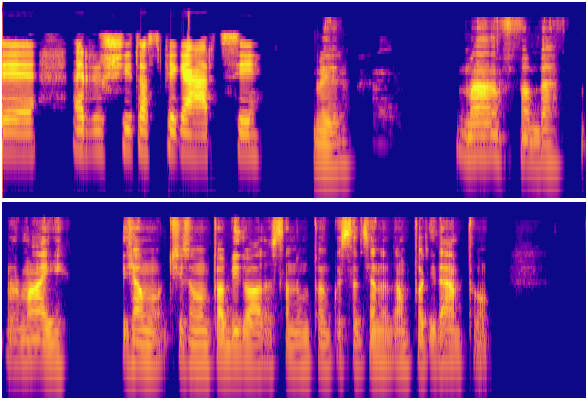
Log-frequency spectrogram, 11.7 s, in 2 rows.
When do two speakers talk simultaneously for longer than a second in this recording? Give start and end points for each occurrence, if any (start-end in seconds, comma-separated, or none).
none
